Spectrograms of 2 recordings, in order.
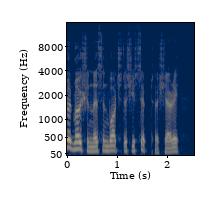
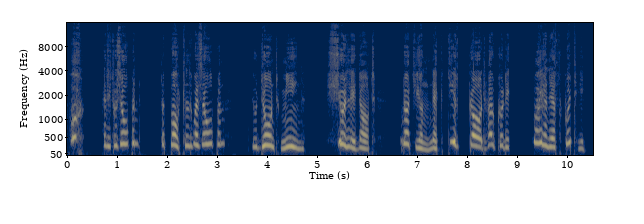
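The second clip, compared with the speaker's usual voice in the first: high, overdone horror, voice soaring; hammed-up shock; 6 dB louder than usual. Fraser putting on false shock for the inspector, overacted. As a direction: fake dismay, far too theatrical. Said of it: "not be nominated for an Oscar".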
